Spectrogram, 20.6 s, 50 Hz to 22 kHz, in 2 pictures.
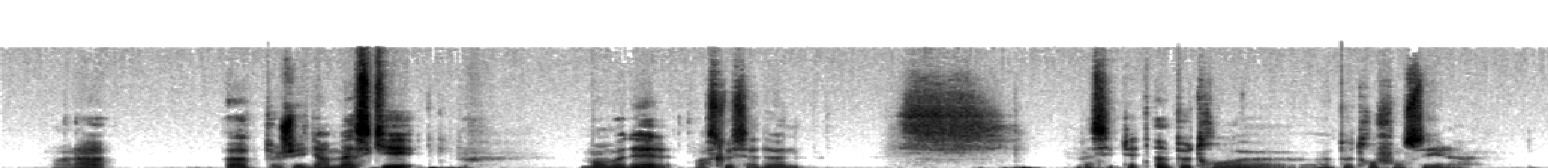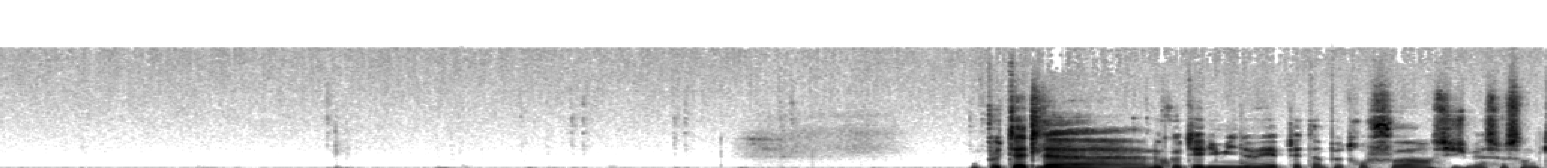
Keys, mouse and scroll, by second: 0.4 click, 1.6 click, 2.9 ctrl+shift+l, 4.2 click, 4.9 click, 5.9 click, 6.7 F2, 7.3 click, 8.9-12.7 drag, 13.2 F1, 13.8 F2, 14.1 click, 14.8 click, 15.3 F1, 15.5 click, 16.4 F2, 16.8 click, 17.9 click, 19.5 right click, 20.3 click.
